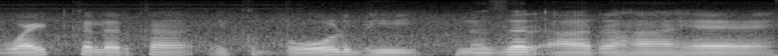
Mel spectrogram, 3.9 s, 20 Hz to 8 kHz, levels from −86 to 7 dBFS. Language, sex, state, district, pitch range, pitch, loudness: Hindi, male, Chandigarh, Chandigarh, 110-125 Hz, 115 Hz, -18 LUFS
